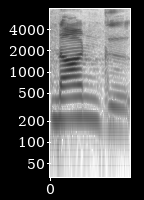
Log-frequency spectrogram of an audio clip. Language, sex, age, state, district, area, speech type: Tamil, female, 18-30, Tamil Nadu, Pudukkottai, urban, read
